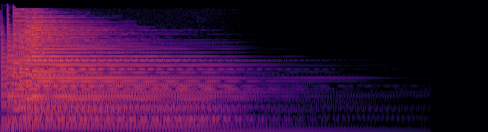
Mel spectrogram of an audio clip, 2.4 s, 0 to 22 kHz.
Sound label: D Major 13th Db, chord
